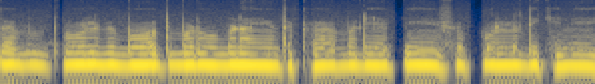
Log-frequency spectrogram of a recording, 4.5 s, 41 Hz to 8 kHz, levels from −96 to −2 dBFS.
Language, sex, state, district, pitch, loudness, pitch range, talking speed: Garhwali, male, Uttarakhand, Uttarkashi, 140 Hz, -12 LUFS, 135-140 Hz, 135 wpm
